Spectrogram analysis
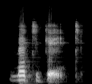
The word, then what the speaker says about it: mitigate: That is mitigate. Pronunciation wise we have met short evil sound and I short e that is metigate.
